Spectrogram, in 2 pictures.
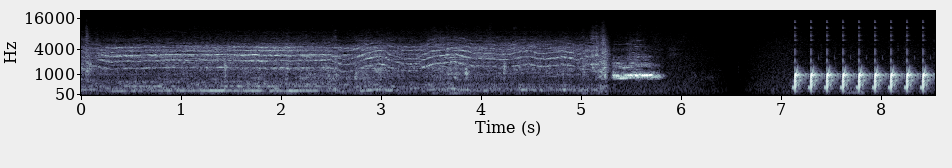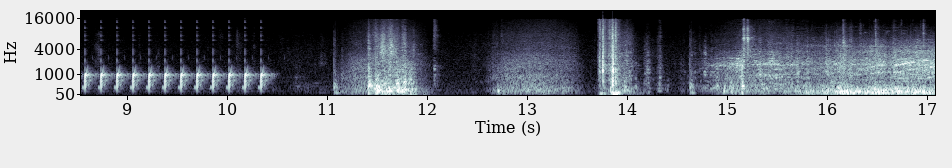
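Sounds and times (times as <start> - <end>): short electronic beeps: 7.1 - 10.5.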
